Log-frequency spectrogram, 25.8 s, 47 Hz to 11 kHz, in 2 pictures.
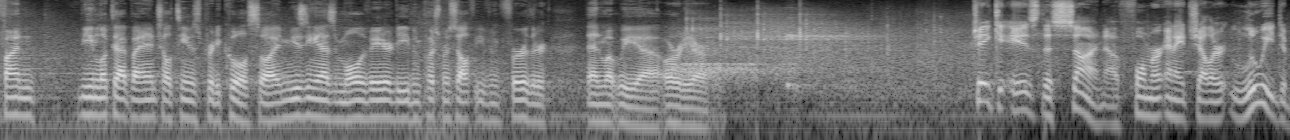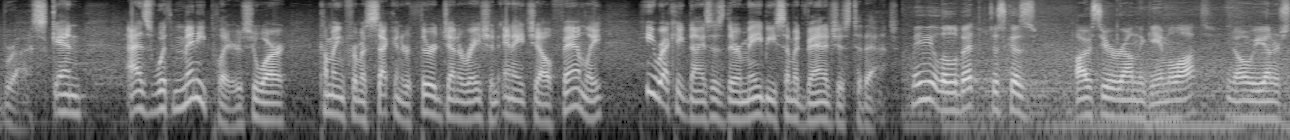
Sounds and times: Speech: 0.0 - 7.2, 9.8 - 25.8.

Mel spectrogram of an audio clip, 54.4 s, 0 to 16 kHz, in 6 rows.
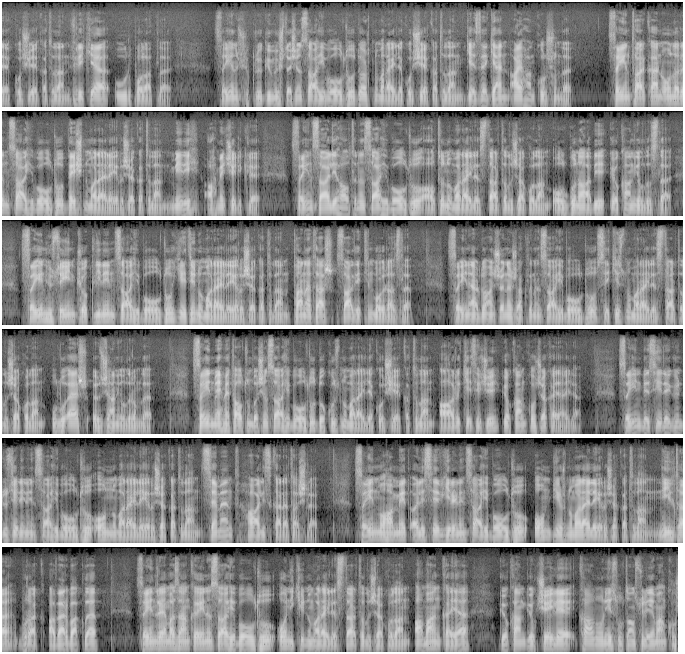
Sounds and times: Speech: 0.0 - 54.4.

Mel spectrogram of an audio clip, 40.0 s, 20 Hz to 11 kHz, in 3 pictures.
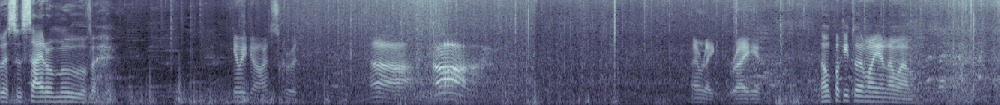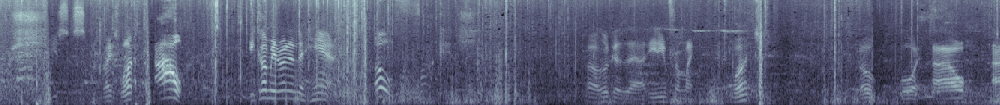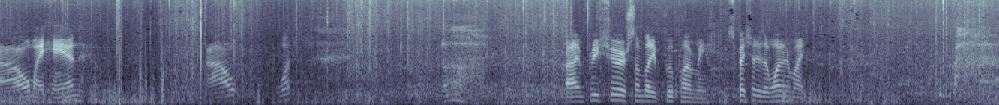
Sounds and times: Speech: 13.6 - 15.8, 24.7 - 27.8, 29.4 - 29.8, 34.2 - 37.4
Coo: 32.2 - 34.2, 38.6 - 39.9.

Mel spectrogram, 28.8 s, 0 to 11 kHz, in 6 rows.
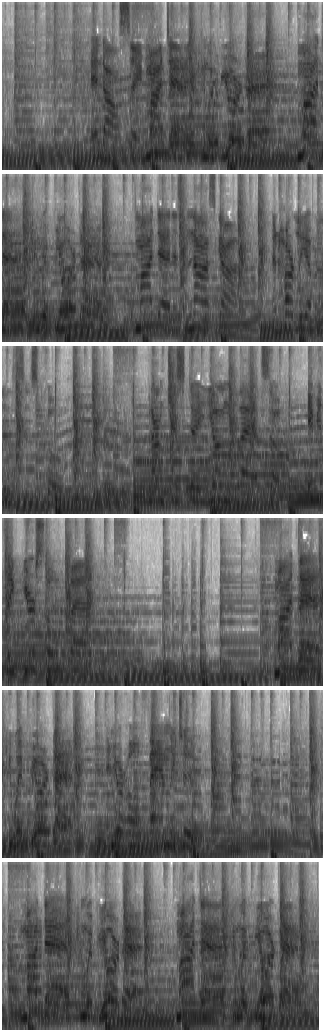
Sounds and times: Music: 0.0 - 28.8.

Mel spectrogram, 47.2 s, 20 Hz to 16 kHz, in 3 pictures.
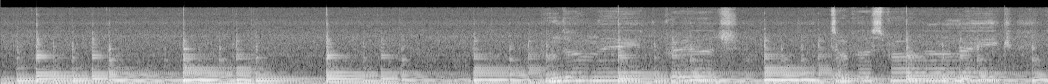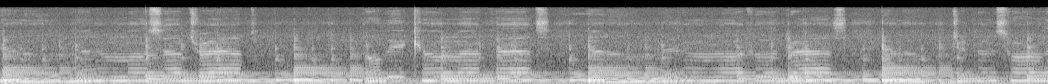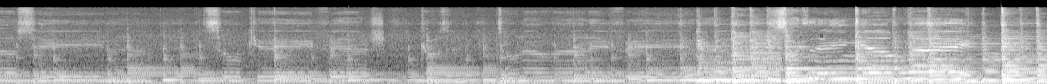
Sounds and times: Acoustic guitar: 0.0 - 47.1.

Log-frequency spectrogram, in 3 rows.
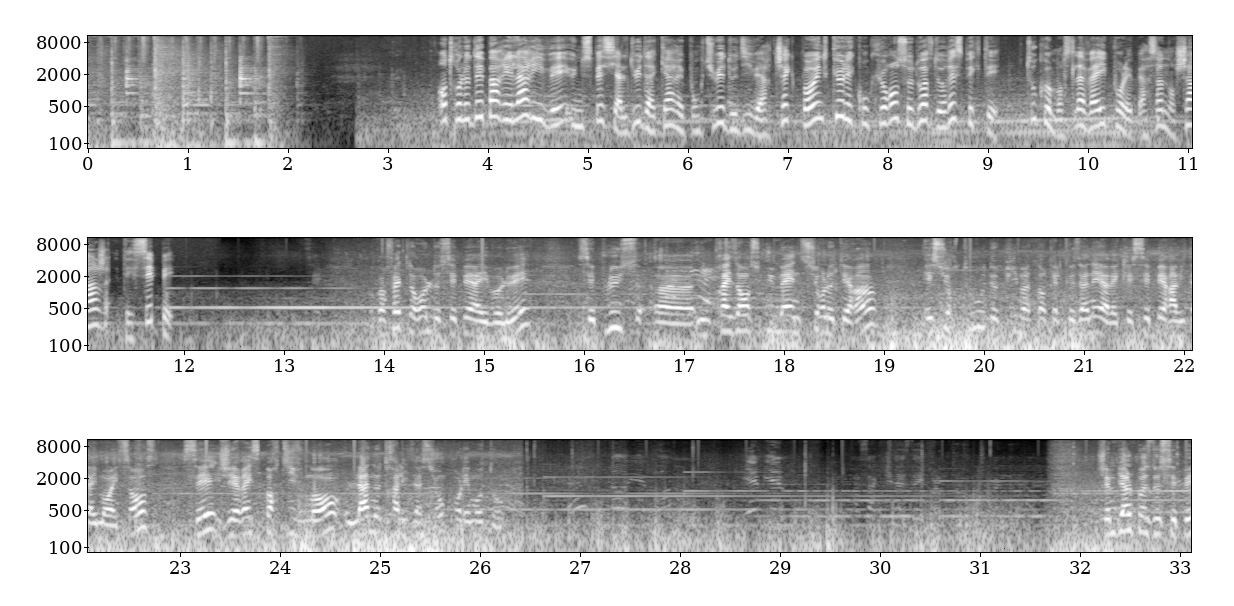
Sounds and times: Speech: 3.0 - 11.9, 14.0 - 26.3, 32.2 - 33.1.

